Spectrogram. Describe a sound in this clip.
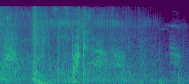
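A man speaks into a headset microphone.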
